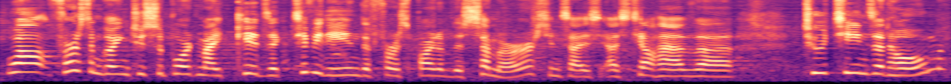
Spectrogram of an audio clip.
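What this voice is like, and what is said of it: Slight French accent. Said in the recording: “I'm French. ... you hear the accent? ... I hear a slight accent”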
